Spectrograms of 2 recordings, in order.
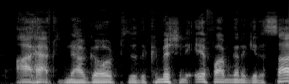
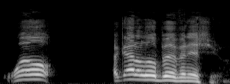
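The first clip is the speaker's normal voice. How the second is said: much higher, hedging imitation; hesitant official; 10 semitones higher, 5 dB louder than usual. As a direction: imitate someone awkwardly breaking bad news, high-pitched. Imitates official breaking awkward news.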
